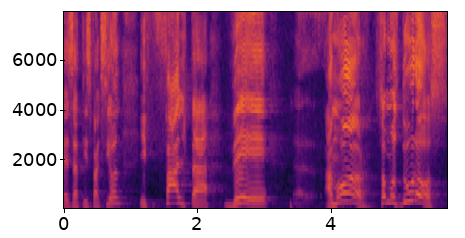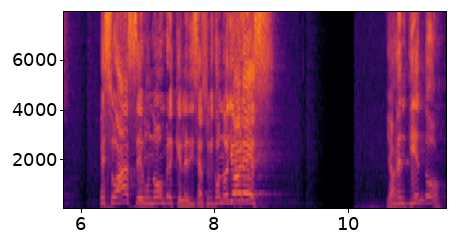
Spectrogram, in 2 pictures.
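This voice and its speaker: An older pastor preaching a sermon in a fairly high voice. He talks earnestly and keeps asking his listeners rhetorical questions.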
